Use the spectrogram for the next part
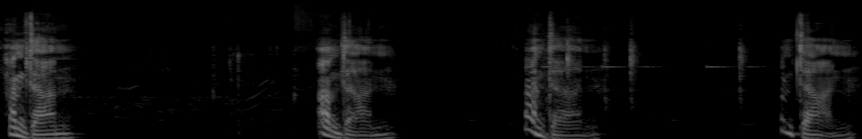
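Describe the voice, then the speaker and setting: Expressive woman gamer, lively pitch. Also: very slow, husky. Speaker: streamer. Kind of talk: gaming livestream commentary.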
